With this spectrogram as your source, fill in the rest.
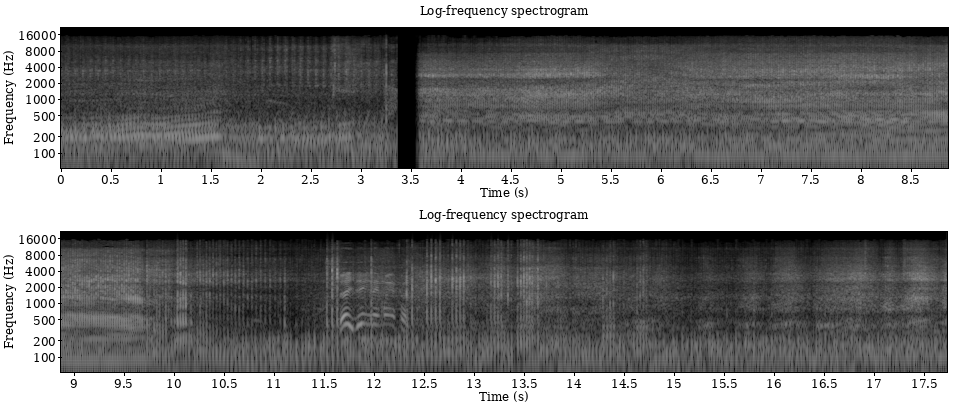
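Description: A quad bike engine rumbles and revs close by.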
